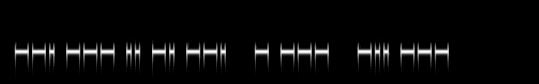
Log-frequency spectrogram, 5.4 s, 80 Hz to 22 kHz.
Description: Morse code, heard as a keyed tone, about 36 wpm, 700 Hz. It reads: GOING TO DO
